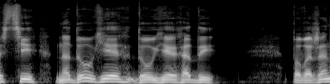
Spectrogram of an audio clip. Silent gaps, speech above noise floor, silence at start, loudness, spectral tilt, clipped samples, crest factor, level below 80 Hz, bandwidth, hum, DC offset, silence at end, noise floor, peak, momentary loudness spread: none; 36 dB; 0 s; -17 LUFS; -5.5 dB/octave; under 0.1%; 16 dB; -48 dBFS; 18.5 kHz; none; under 0.1%; 0 s; -52 dBFS; -2 dBFS; 5 LU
